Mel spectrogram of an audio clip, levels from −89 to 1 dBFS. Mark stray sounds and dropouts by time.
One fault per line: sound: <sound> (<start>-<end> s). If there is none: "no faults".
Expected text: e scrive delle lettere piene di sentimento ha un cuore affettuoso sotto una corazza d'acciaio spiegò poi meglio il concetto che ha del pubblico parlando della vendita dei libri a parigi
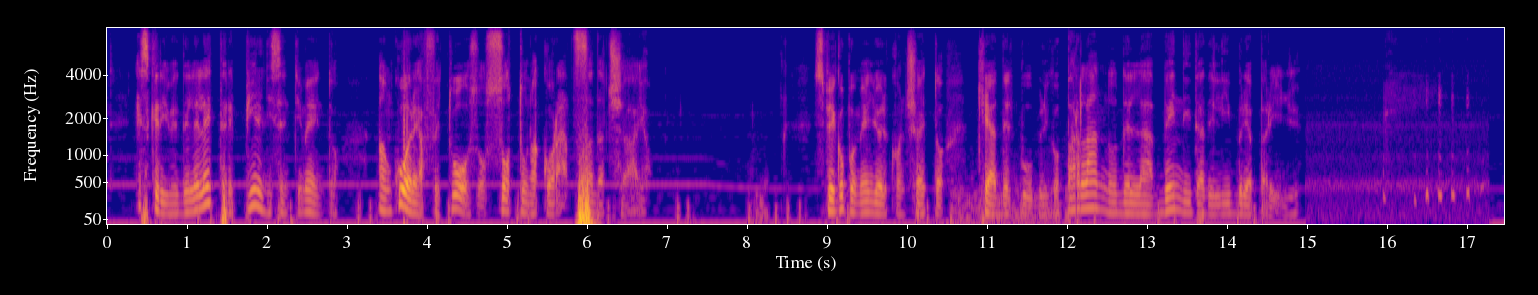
sound: laugh (15.9-17.3 s)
